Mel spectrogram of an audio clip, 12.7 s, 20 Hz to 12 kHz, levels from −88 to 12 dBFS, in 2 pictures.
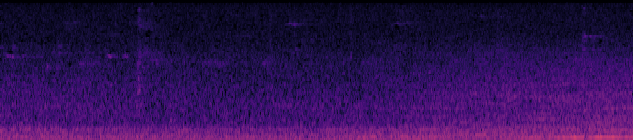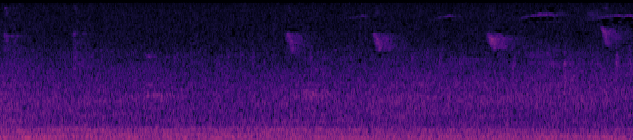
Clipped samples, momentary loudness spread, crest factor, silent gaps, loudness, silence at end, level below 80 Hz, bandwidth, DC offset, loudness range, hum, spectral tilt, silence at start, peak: under 0.1%; 7 LU; 18 dB; none; -46 LUFS; 0 s; -56 dBFS; 11.5 kHz; 0.3%; 5 LU; none; -5.5 dB/octave; 0 s; -28 dBFS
